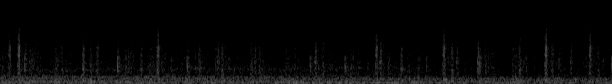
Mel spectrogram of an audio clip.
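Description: Footsteps patter quickly on stone as a figure runs.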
